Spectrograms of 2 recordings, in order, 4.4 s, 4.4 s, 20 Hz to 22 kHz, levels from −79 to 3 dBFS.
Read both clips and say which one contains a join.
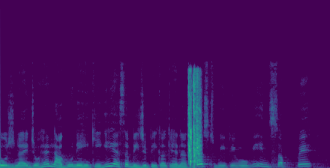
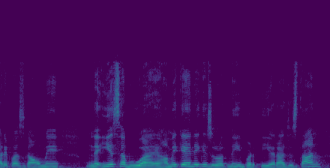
first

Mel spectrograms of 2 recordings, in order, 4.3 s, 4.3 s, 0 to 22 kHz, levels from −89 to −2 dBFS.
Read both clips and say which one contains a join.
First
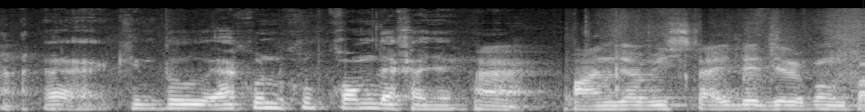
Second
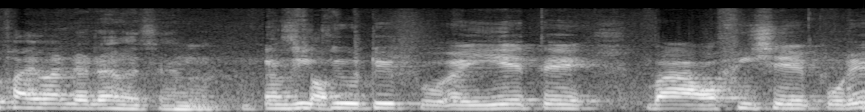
first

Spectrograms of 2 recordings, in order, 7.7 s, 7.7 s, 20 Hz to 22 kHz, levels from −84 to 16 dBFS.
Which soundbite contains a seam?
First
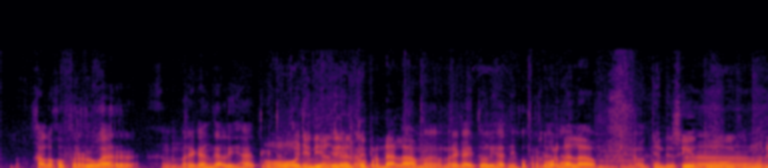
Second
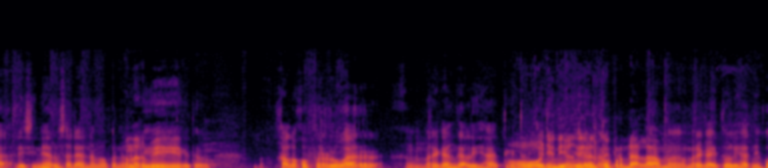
first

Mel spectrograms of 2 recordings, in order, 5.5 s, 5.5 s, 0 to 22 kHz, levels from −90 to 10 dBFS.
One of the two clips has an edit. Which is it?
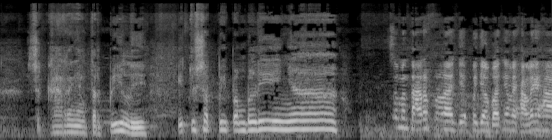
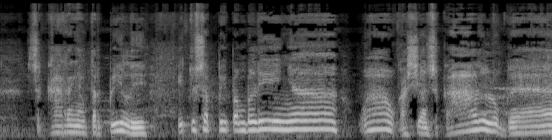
first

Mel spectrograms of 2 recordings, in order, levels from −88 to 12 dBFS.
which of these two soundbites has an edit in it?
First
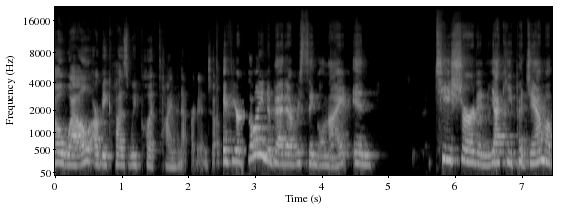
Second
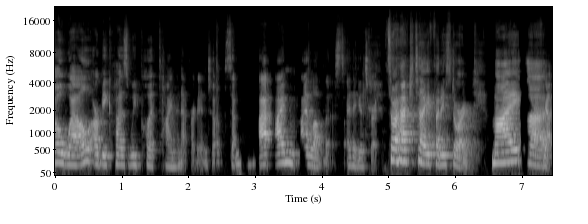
first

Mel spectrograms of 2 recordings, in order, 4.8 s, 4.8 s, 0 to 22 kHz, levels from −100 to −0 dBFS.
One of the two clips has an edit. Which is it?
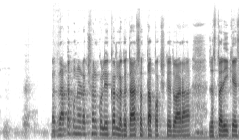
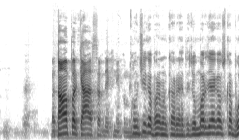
second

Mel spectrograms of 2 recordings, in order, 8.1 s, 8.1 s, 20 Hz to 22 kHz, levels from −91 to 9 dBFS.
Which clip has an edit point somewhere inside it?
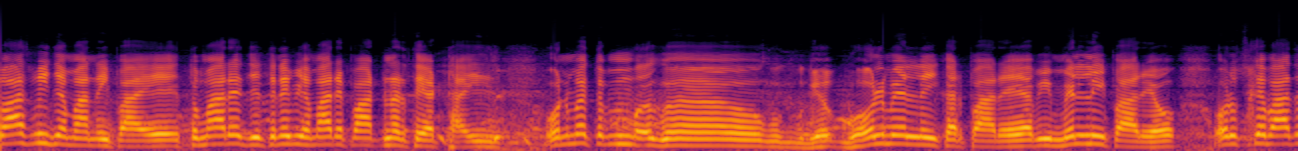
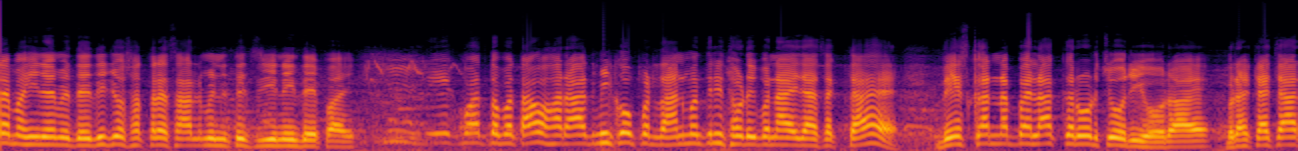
second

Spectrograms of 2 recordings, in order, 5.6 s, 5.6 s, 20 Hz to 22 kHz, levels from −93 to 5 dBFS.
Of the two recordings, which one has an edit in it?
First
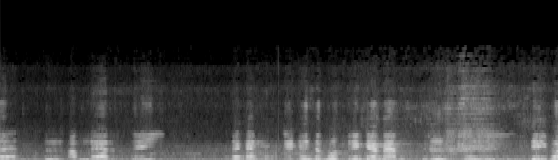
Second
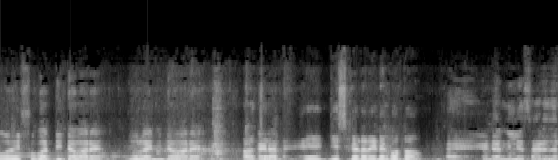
second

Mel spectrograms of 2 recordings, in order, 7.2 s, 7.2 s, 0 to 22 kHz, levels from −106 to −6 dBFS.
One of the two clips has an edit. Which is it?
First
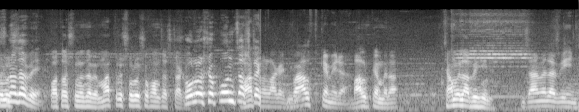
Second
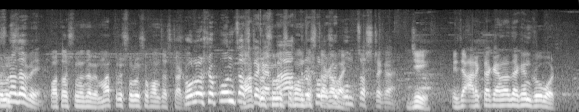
first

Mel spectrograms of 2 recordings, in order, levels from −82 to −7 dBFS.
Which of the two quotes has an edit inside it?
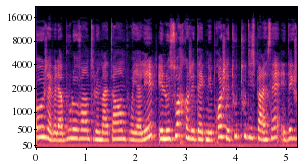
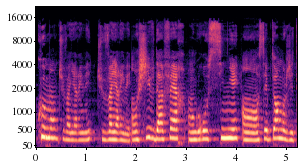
second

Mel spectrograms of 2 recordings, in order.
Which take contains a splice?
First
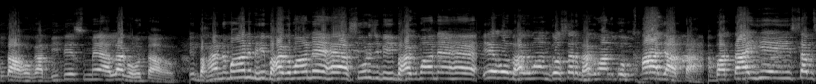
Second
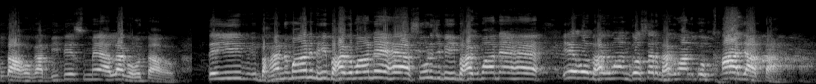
first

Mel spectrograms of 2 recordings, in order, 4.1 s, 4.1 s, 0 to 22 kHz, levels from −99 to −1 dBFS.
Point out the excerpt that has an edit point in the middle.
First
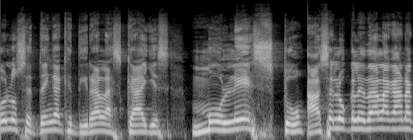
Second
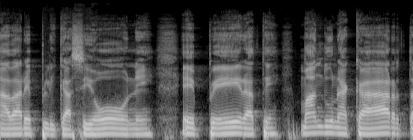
first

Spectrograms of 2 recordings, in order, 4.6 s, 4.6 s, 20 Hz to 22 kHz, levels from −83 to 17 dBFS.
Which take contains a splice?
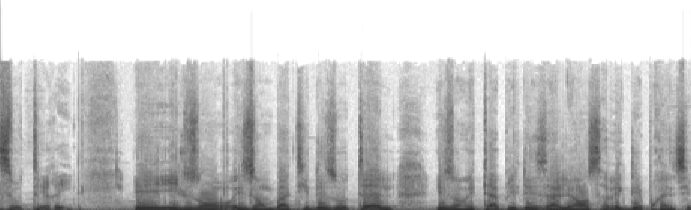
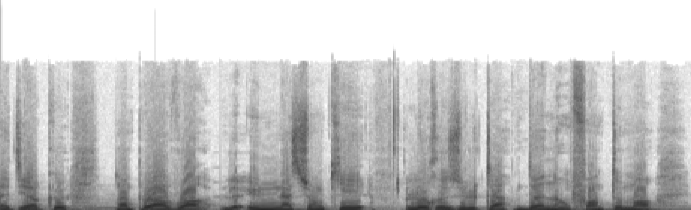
second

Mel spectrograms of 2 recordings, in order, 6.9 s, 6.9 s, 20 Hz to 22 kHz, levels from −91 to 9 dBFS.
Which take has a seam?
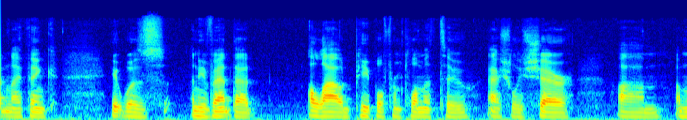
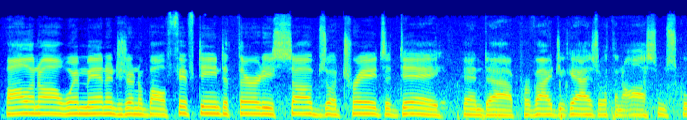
second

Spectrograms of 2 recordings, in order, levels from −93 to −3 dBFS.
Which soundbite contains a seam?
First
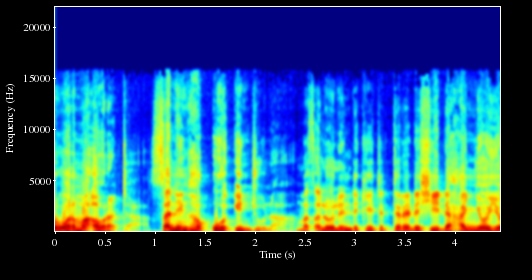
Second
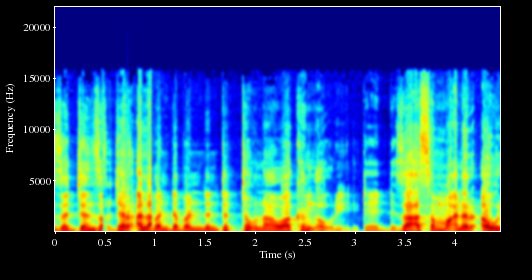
second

